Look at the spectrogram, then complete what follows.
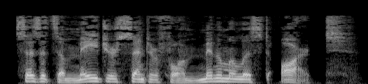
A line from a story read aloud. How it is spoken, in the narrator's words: Lucas said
